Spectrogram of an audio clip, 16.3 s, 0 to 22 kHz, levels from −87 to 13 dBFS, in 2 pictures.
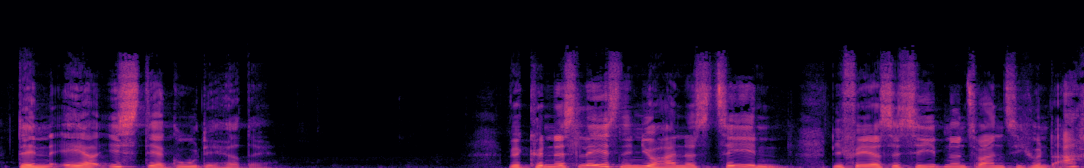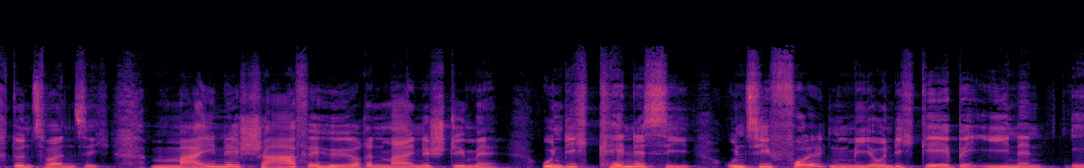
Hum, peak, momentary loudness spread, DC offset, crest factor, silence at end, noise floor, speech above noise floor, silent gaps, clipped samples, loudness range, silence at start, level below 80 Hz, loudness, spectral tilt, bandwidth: none; -8 dBFS; 8 LU; under 0.1%; 18 dB; 0 s; -72 dBFS; 47 dB; none; under 0.1%; 3 LU; 0.15 s; -62 dBFS; -25 LUFS; -4.5 dB/octave; 15.5 kHz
